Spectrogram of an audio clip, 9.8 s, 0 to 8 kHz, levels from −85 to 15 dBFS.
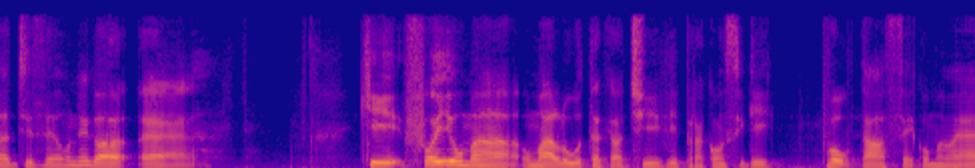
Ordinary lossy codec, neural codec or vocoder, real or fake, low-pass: MP3, 64 kbps; codec, 16 kHz, 0.8 kbps, ZipCodec; fake; 7.2 kHz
